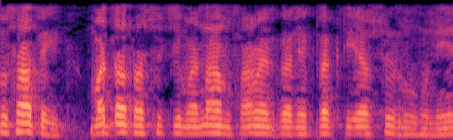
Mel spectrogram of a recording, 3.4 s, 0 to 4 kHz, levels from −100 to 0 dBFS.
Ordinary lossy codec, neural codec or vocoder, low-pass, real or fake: none; vocoder, 22.05 kHz, 80 mel bands, WaveNeXt; 3.6 kHz; fake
